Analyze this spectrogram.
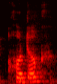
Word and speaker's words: hotteok: deck is really good hodok sounds like Hodor that's how I remember it like Hodor ho hodok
